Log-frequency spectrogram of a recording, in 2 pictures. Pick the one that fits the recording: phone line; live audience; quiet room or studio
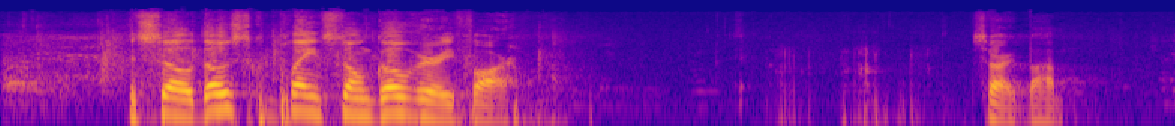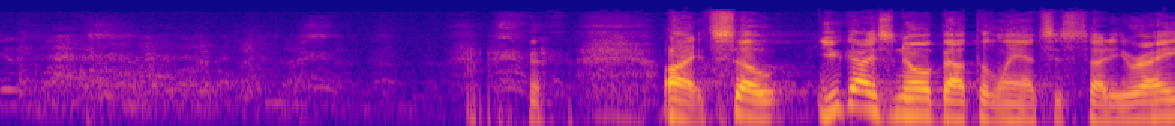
live audience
